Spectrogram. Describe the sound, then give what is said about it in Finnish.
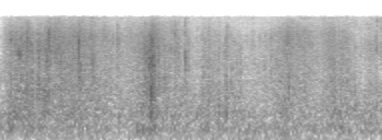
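Quiet footsteps crunch and rustle over leafy or grassy ground outdoors as someone walks along a road away from a lake, a few soft irregular steps under a steady hiss of background noise, with no voices. “Syötetään olalle ja lähdetään kävelemään.”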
